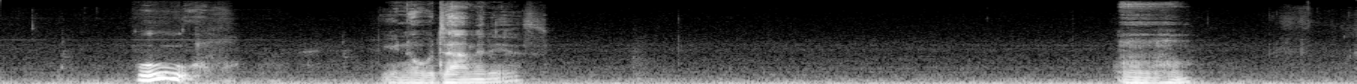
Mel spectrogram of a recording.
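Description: An elderly woman speaks wearily nearby.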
